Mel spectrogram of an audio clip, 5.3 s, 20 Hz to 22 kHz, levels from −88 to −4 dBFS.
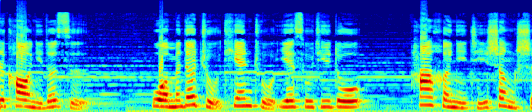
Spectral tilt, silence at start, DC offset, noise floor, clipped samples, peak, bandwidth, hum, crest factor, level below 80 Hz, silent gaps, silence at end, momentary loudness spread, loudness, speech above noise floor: -5 dB/octave; 0 s; under 0.1%; -38 dBFS; 0.4%; 0 dBFS; 14 kHz; none; 14 dB; -42 dBFS; none; 0 s; 9 LU; -14 LUFS; 24 dB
